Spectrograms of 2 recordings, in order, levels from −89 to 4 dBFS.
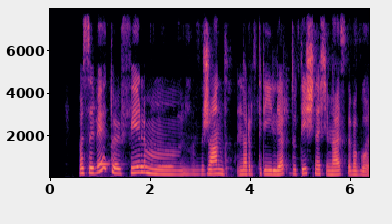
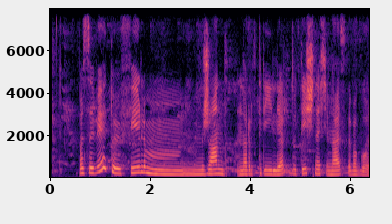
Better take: second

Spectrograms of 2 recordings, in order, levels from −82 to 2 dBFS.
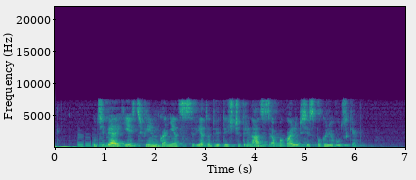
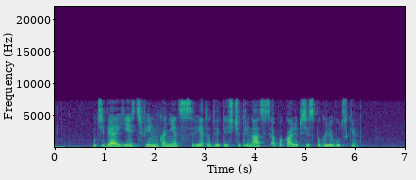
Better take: second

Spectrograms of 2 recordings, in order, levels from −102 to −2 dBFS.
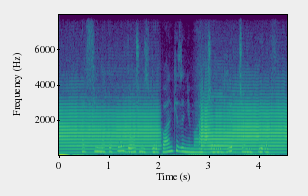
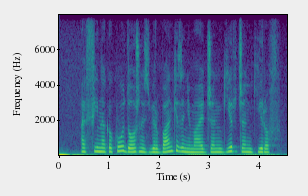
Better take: second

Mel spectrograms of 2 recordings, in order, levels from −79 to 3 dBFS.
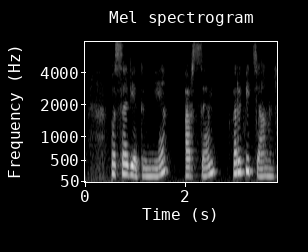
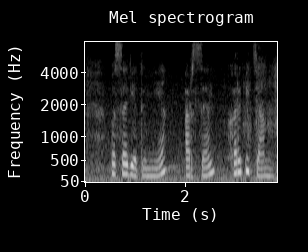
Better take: second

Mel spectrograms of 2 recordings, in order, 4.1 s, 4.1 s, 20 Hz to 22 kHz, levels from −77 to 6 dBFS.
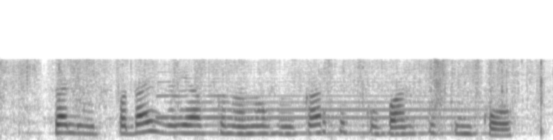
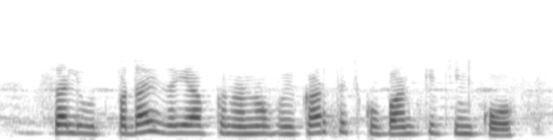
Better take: second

